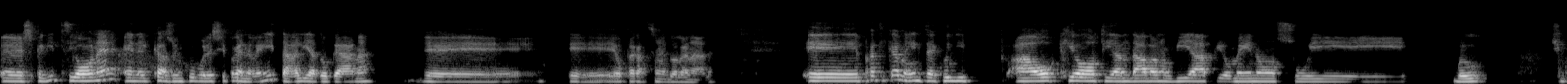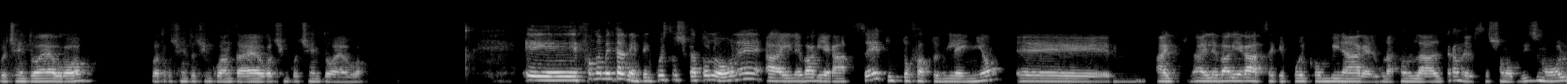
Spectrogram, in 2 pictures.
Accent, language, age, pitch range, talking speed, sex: native, Italian, 20-39, 130-165 Hz, 130 wpm, male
